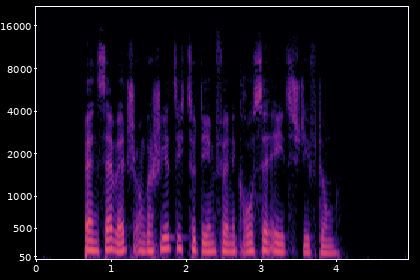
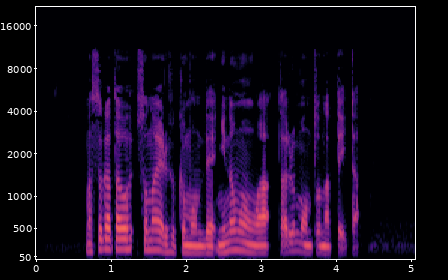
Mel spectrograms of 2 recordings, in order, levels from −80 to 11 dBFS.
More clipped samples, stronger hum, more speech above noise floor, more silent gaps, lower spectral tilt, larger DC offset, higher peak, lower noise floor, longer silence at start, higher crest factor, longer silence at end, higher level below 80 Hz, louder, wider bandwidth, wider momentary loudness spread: neither; neither; first, 55 dB vs 47 dB; neither; about the same, -6 dB/octave vs -6 dB/octave; neither; about the same, -10 dBFS vs -8 dBFS; first, -81 dBFS vs -73 dBFS; about the same, 0.65 s vs 0.65 s; about the same, 18 dB vs 18 dB; first, 0.9 s vs 0.75 s; first, -54 dBFS vs -74 dBFS; about the same, -28 LUFS vs -26 LUFS; first, 13 kHz vs 11.5 kHz; about the same, 9 LU vs 9 LU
